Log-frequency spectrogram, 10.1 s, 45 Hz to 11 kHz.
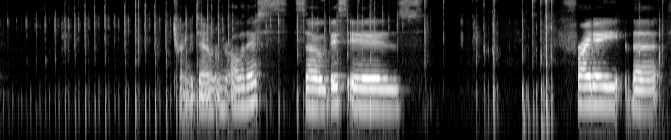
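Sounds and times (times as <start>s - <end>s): rapid computer clicks: 0.0s - 3.7s, 4.4s - 6.5s, 7.1s - 8.3s.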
